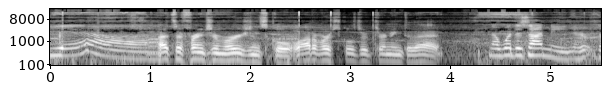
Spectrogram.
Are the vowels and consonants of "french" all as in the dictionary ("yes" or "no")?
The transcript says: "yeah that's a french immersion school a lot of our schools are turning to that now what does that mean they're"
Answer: yes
